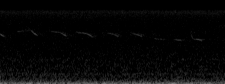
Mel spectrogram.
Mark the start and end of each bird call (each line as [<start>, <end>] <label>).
[0.00, 2.26] Eurasian Skylark (Alauda arvensis)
